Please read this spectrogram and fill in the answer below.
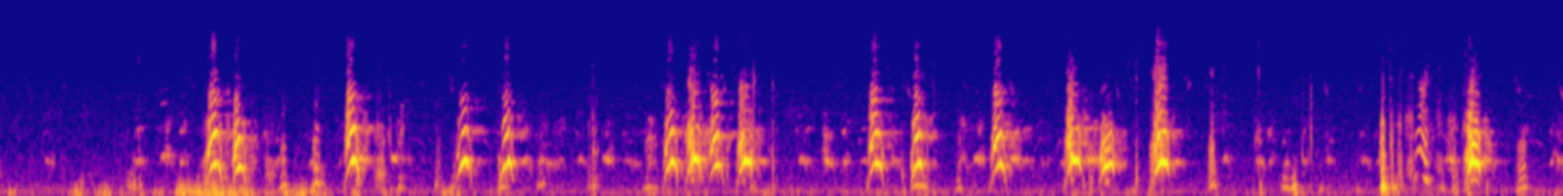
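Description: Shetland sheepdog barking repeatedly in short, sharp barks, singly and in quick runs of two or three, from about two seconds in.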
